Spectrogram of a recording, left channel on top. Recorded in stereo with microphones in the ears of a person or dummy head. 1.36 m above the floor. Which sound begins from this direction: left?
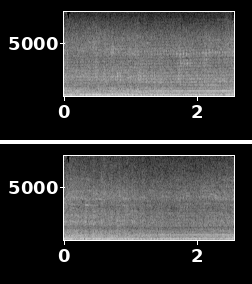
A helicopter, at 0.0 s.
